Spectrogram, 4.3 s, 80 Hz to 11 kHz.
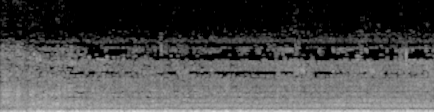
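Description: New Holland 8070 combine harvester running steadily while harvesting rice: a continuous engine and machinery drone with no change in pace.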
